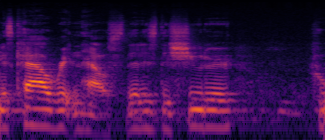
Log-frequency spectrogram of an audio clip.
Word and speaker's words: Rittenhouse: on tv i'm sorry i kept getting his name wrong his name is kyle rittenhouse that is the shooter who was defending himself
